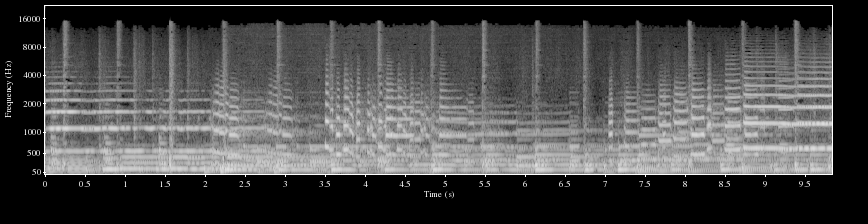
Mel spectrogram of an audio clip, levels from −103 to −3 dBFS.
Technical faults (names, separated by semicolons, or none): doubled audio track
